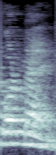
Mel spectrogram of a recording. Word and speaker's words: government: नहीं क्या उसमें एन लिखा जाता है, बट क्या एन जो होता है गाइस वो एन साइलेंट होता है, एन जो चुप होता है. ओके, सो गाइस क्या हो जाएगा, गवर्नमेंट लिखा जाएगा एन, लेकिन ये पढ़ा जाता है गवर्नमेंट, यानी एन साइलेंट हो जाता है.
